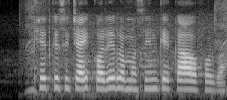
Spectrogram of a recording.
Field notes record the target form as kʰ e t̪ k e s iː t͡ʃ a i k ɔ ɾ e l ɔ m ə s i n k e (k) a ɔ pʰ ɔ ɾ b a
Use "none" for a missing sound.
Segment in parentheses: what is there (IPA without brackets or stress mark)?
k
